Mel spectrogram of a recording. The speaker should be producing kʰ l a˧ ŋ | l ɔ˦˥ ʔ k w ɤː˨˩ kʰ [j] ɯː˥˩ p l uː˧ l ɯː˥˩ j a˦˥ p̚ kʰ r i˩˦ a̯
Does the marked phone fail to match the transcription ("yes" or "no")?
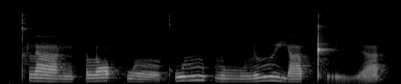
yes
